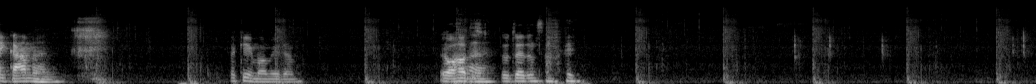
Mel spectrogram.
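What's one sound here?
A stone tool strikes rock with sharp knocks.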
